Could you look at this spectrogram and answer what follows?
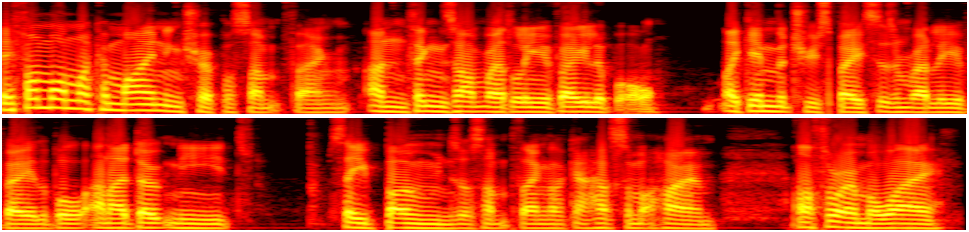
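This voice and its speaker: Guy livestreaming a game, lots of vocal fry, mid pitch, just chatting to viewers and thinking out loud. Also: quick pace, no room sound. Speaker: live streamer and host. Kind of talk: casual live stream chat while playing a game.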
